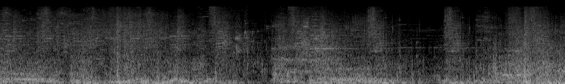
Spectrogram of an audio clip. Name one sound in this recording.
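Fantasy combat sound effects crackle and whoosh.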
